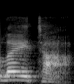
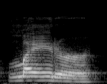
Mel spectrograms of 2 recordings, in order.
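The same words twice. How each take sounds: First: The middle T is a hard, crisp T. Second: The middle T sounds like a soft D. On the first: "in the British accent, the T is hard" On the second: "in the American English, it looks like the D sound"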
